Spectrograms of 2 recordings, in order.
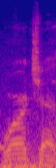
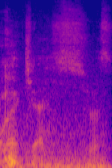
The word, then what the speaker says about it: Worcester: Worcester. No, that's not how you pronounce it. Worcester. Worcester. Worcester, Massachusetts. Thank you.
